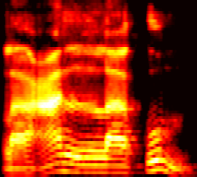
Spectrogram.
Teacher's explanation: Mim sukun bertemu dengan huruf ta, bacaan idhar safawi dibaca jelas.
